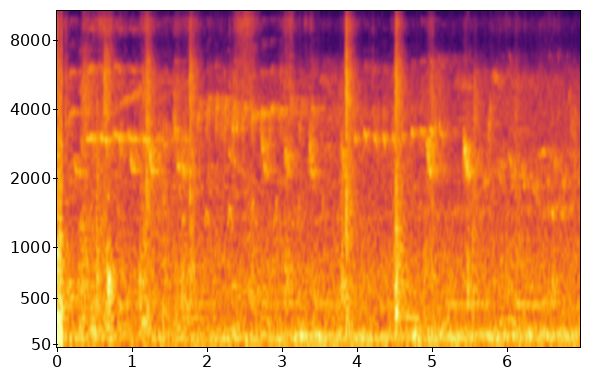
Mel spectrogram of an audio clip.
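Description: Quiet open-air ambience with scattered short, high bird chirps and a few faint sharp clicks.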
